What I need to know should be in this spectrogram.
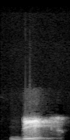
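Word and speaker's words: Veatch: project engineer at black and is that pronounced beats or um how do you pronounce that last part b black and beach one of the company leaders in the water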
